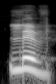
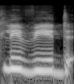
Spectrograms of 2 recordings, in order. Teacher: we make it d not id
